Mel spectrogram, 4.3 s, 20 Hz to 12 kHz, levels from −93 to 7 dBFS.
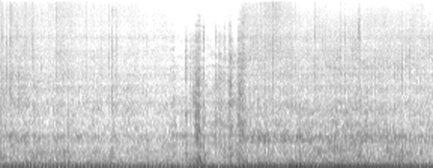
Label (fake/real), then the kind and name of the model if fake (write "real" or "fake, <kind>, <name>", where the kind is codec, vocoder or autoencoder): fake, codec, SNAC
